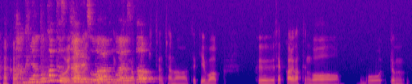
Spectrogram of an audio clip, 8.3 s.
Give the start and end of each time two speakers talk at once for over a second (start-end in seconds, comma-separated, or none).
1.2-2.9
